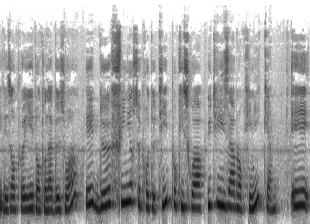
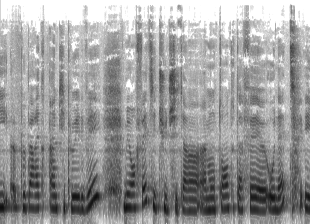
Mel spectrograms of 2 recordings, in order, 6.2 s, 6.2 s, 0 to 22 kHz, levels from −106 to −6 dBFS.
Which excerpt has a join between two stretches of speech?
first; 2 cuts; at 1.6 s, 4.1 s

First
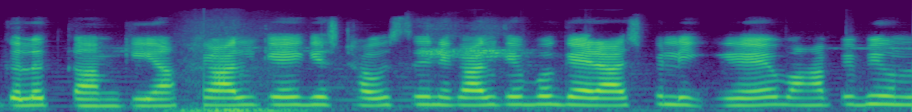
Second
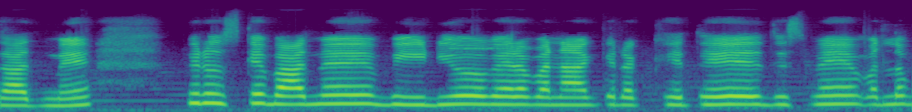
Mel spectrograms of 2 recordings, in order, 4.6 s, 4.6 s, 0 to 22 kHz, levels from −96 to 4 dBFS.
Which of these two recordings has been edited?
first; 1 cut; at 1.0 s

